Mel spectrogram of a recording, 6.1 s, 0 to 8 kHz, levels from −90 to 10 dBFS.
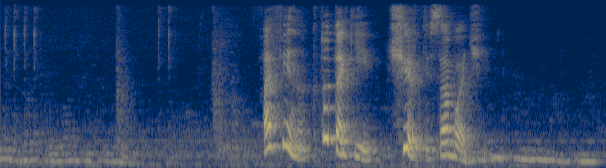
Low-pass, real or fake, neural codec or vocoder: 7.2 kHz; real; none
